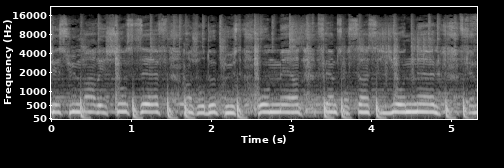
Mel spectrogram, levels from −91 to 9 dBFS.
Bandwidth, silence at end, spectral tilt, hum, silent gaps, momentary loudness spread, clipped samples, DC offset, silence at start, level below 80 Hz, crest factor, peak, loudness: 17 kHz; 0 s; -4.5 dB/octave; none; none; 5 LU; under 0.1%; under 0.1%; 0 s; -44 dBFS; 12 dB; -4 dBFS; -16 LUFS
